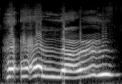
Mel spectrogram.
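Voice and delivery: slow, loud, high hesitant call into the dark; nervous call. Acted. Mother calls into the room, nervous and slow. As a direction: call out, afraid of what answers. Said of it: "called the mother".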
